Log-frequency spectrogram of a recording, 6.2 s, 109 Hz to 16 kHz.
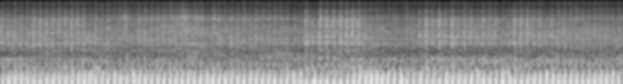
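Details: Honda GX160 5.5HP on a concrete power trowel, unused for years and abused; first start after cleaning the plug and pouring a little gas in the cylinder, warming up. Quick, even firing at steady speed, no misses or knocks. Runs normally; throttle cable still faulty.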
